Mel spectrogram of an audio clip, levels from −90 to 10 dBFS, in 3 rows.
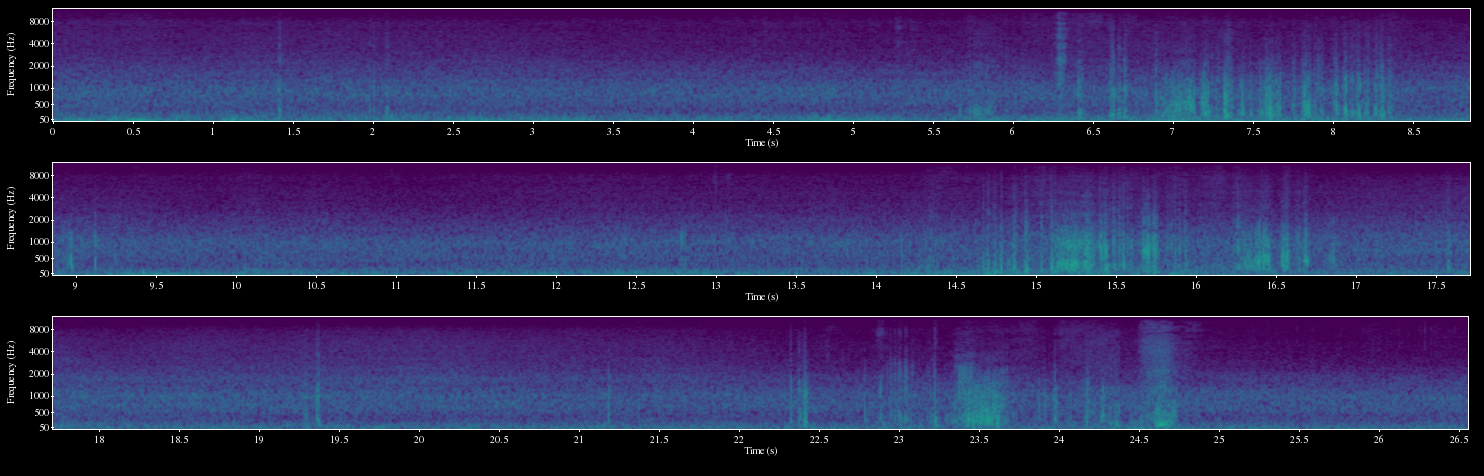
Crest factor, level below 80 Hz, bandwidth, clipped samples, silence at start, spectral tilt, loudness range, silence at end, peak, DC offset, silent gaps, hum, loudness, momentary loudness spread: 24 dB; -54 dBFS; 11.5 kHz; under 0.1%; 0 s; -6 dB/octave; 10 LU; 0 s; -20 dBFS; under 0.1%; none; none; -46 LUFS; 12 LU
